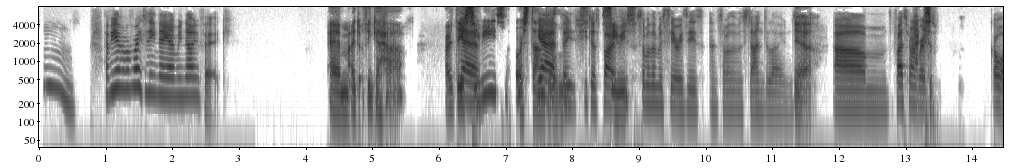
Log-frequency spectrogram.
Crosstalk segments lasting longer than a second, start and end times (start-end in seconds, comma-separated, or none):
7.4-9.0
